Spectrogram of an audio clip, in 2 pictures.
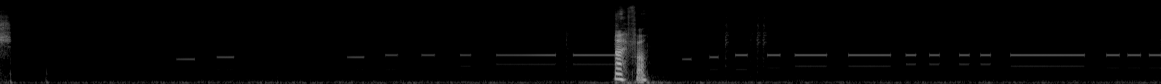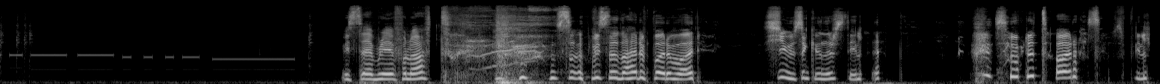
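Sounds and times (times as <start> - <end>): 
phone keypad DTMF dialing tones: 1.8 - 2.4, 3.4 - 6.2, 6.8 - 14.6
speech: 6.2 - 6.6, 15.0 - 18.7, 19.3 - 20.4, 21.6 - 23.2
laughter: 16.1 - 17.6, 20.2 - 22.8.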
